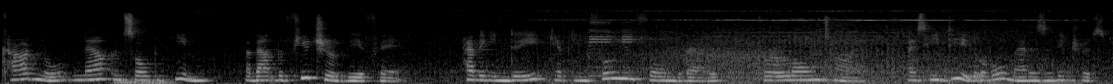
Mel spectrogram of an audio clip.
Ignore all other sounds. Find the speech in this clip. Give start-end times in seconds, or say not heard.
0.0-11.0.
